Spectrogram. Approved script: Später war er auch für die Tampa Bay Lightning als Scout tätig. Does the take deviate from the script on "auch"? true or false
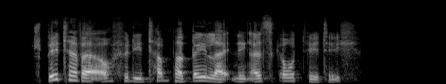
false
